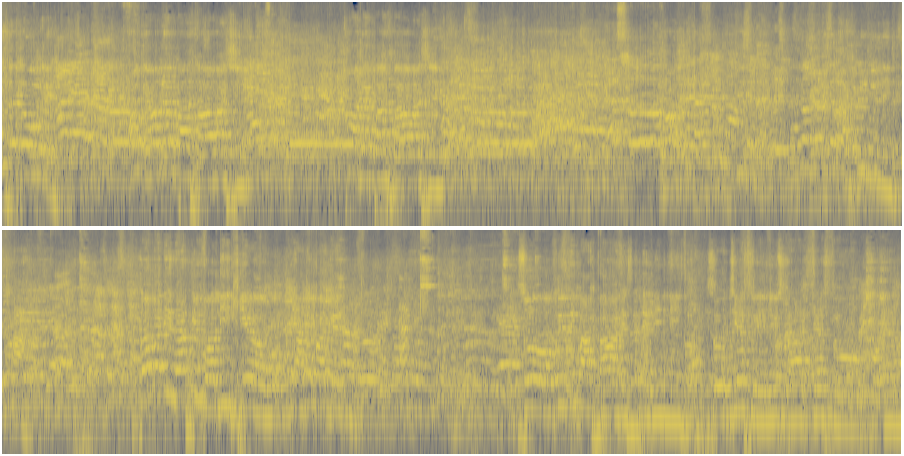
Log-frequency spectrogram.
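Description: A crowd of men and women chatter and laugh all around.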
